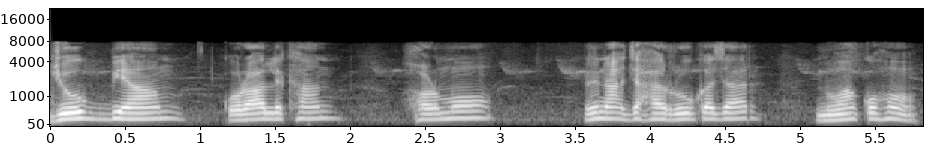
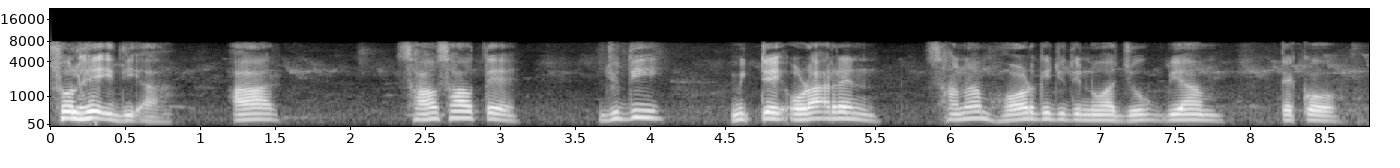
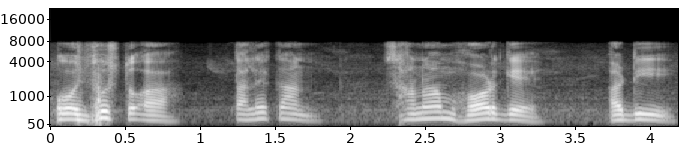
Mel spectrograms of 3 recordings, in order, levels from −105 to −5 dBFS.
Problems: background conversations at intervals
